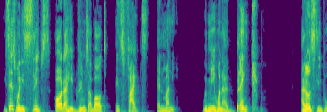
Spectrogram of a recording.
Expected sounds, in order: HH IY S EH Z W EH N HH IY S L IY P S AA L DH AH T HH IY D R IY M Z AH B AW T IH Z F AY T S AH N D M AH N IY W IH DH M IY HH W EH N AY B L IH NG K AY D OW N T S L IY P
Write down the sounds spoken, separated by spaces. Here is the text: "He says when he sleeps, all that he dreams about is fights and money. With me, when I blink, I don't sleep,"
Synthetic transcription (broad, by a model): HH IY S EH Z W EH N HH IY S L IY P S AA L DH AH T HH IY D R IY M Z AH B AW T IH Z F AY T AH N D M AH N IY W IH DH M IY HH W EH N AY B L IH NG K AY D OW N T S L IY P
